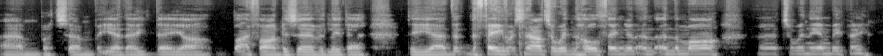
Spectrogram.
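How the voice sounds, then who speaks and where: A man giving casual sports analysis as a podcast panelist, halting and often repeating his words as he thinks. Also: medium pitch, gravelly.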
